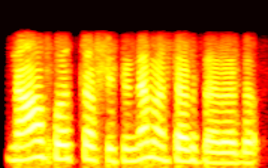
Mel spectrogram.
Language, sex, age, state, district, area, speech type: Kannada, female, 30-45, Karnataka, Kolar, urban, conversation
